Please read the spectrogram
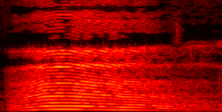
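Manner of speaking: loud hum fully in the nose; nasal hum. Shown as a demonstration. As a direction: hum straight through the nose. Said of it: "which is the N G sound".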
